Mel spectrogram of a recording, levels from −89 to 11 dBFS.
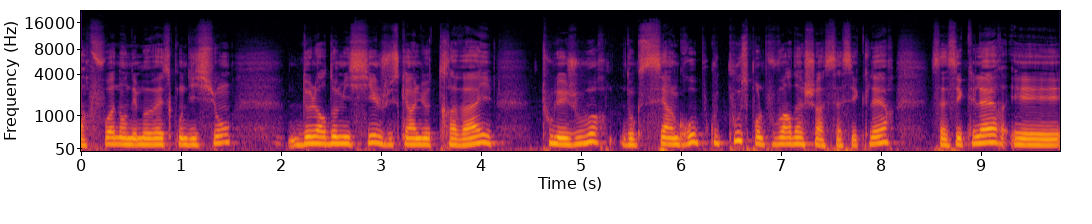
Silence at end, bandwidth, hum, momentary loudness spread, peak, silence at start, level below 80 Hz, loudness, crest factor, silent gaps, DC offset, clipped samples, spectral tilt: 0 s; 12.5 kHz; none; 8 LU; 0 dBFS; 0 s; -38 dBFS; -16 LUFS; 16 dB; none; under 0.1%; under 0.1%; -7 dB/octave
